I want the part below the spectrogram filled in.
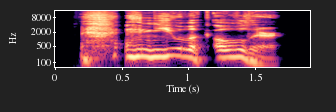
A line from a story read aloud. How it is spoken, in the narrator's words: laughed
